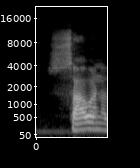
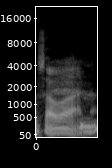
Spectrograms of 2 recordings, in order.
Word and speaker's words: sabana: a ese joven, "Mire, no se dice sábana yegua porque ese sábana no es no es de que se pone en la cama, es un territorio llano donde Claro. Sabana.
